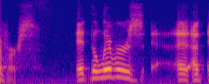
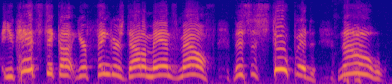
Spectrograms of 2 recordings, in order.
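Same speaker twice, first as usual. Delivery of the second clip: much higher mock child voice, indignant; high, whiny kid impression; imitating upset kid; 9 semitones higher, 3 dB louder than usual. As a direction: play the outraged little son protesting. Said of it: "He's like".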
